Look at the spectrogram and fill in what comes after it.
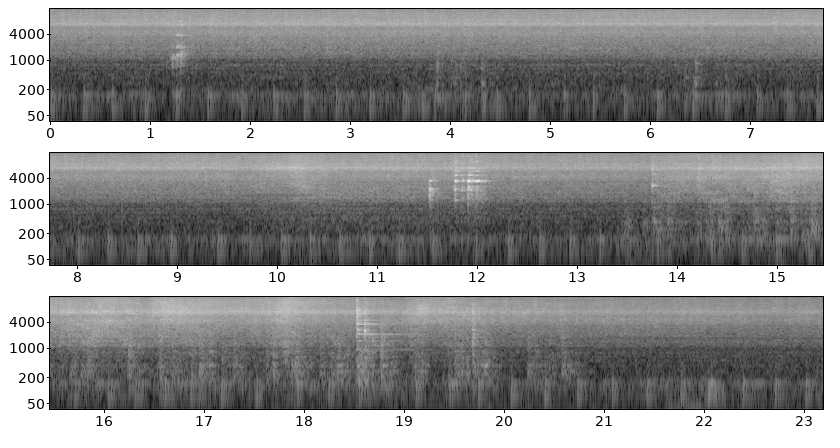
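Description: Tomato masala with green peas sizzling steadily in an aluminium kadhai. Around halfway a few sharp metal clinks come, then a louder stretch of the metal spatula stirring and scraping against the pan.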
